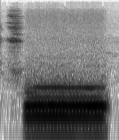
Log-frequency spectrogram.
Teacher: یہاں فا کو ہم ایک الف تک کھینچ کر پڑھیں گے کیونکہ یہاں پہ واو مدہ ہو رہا ہے۔ واو مدہ اس لیے ہو رہا ہے کہ واو ساکن سے پہلے پیش آ گیا ہے۔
